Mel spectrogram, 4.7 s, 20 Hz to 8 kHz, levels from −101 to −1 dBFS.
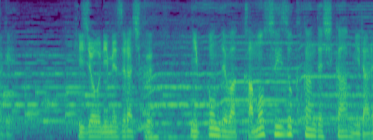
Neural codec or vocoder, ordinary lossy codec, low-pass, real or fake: none; none; none; real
